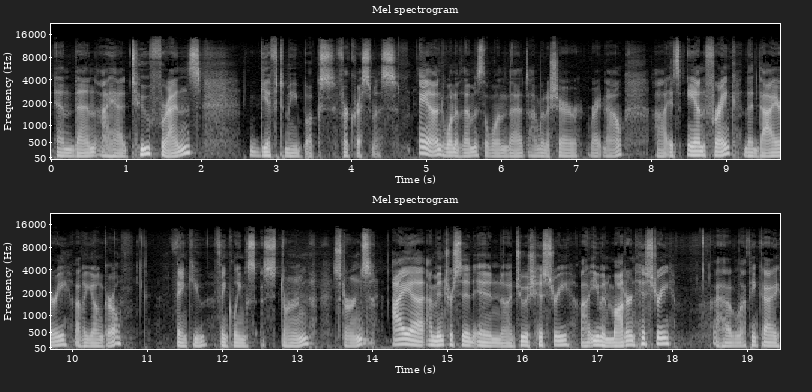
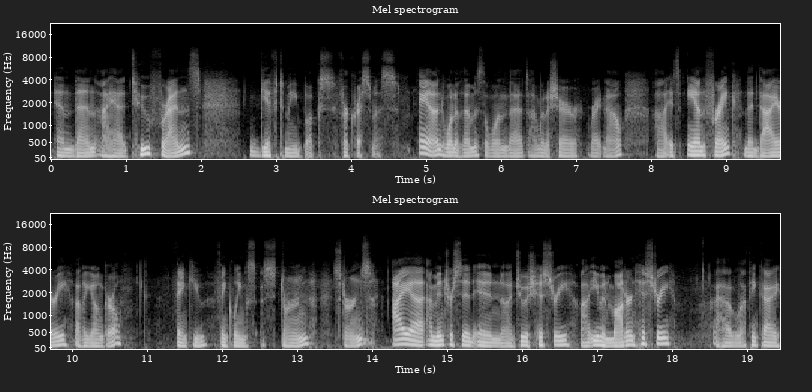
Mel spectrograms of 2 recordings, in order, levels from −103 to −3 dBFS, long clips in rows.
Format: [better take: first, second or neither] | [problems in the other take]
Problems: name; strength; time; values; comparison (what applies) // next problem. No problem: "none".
first | muffled; very; fading above 3 kHz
